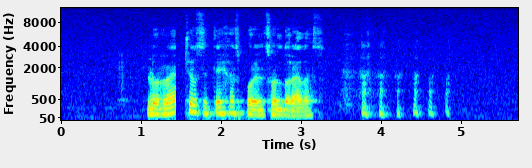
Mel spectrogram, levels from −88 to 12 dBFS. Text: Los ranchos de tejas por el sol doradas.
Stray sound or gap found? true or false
true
